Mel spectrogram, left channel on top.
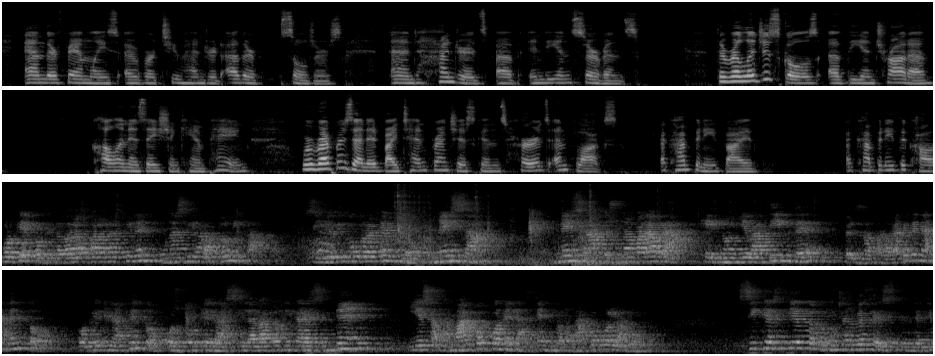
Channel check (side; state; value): both; different; correlation 0.00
